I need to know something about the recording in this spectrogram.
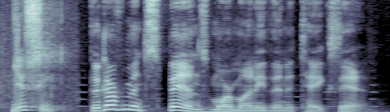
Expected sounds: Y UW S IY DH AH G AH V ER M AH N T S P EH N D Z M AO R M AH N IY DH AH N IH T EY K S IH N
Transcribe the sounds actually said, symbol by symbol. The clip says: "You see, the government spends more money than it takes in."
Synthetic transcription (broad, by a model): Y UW S IY DH AH G AH V ER M AH N T S P EH N D Z M AO R M AH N IY DH AH N IH T EY K S IH N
